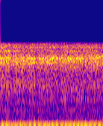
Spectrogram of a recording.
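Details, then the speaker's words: Holden VS Commodore after spark plug change, warming up: deep even idle holding steady speed; previously idle surged fast then dropped, now loads more stable. "so really hoping that this is all it was because yeah [ __ ] loads more stable the idle speeds actually nice and stable"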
